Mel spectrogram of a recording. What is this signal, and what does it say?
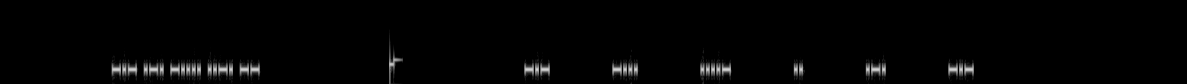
Morse code, heard as a keyed tone, about 42 wpm, spaced as for 18 wpm, 700 Hz. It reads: KR6FM KB4IRK
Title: USA Call Signs - 8x Character Spacing - 45wpm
